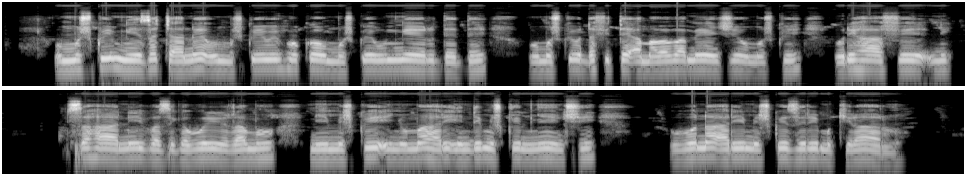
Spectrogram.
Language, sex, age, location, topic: Kinyarwanda, male, 25-35, Musanze, agriculture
